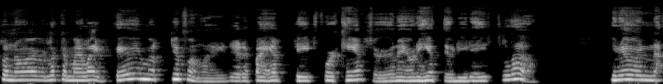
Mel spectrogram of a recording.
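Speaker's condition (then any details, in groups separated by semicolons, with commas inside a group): Deafblindness; progressive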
